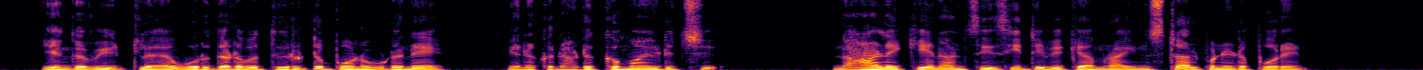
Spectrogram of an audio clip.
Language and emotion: Tamil, fearful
